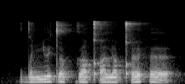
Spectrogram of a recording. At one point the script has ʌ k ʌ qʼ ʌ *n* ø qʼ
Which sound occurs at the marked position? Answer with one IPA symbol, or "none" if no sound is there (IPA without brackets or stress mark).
l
